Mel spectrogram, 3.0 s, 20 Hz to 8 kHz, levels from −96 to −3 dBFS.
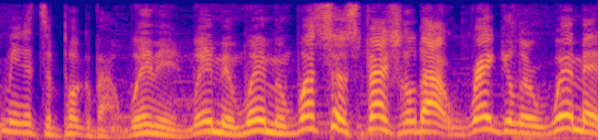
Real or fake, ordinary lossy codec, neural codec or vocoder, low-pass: real; Opus, 64 kbps; none; 7.2 kHz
